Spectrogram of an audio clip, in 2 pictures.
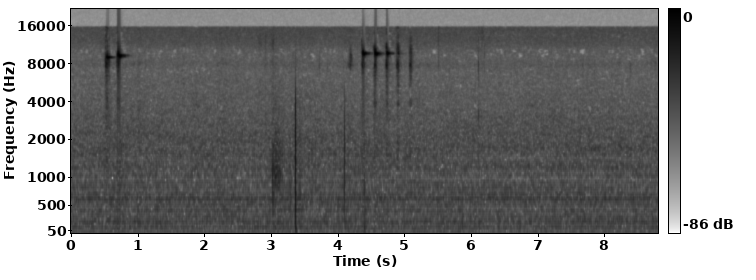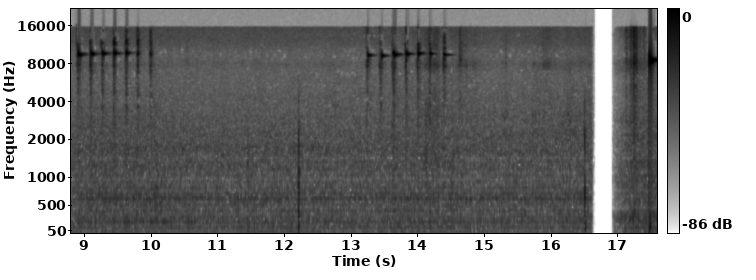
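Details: A separated baby long-eared hedgehog gives short bursts of very high, thin squeaks, desperately searching for its mother.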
